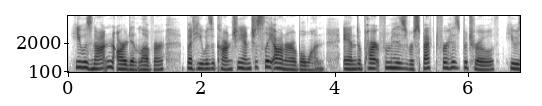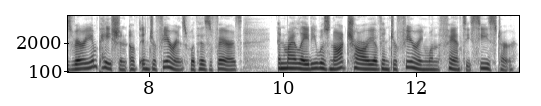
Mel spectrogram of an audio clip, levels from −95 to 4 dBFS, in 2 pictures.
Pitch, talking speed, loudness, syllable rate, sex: 205 Hz, 190 wpm, -18 LUFS, 5.8 syllables/s, female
